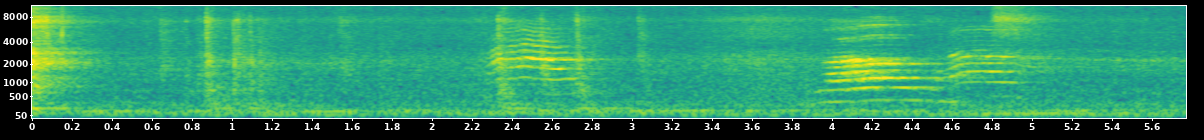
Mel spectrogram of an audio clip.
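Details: A black cat on a tree lets out a short rising mew, then a fuller, louder meow with a quick second note near the end, against a quiet low-pitched hum.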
